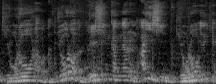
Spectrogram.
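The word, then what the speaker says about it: Aisin Gioro: 아니고 어 아이신 교로 아고 조로는 예신 강를 아이신 교로 이렇게 발음을 하는데 어 아이싱 하는 것은 쇠를 말하고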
